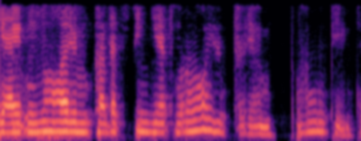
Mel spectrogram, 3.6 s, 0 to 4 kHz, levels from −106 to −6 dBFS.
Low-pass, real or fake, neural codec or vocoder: 3.6 kHz; fake; codec, 16 kHz in and 24 kHz out, 0.6 kbps, FireRedTTS-2 codec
